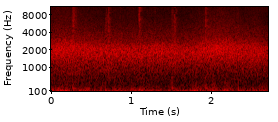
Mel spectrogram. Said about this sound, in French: Le vent qui souffle, le vent qui agite les feuilles de la plante de maïs de l'histoire que nous écoutons en ce moment.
